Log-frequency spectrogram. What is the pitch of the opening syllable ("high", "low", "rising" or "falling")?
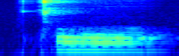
high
